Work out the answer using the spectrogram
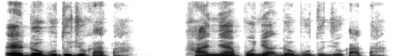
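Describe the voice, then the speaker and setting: A man preaching a sermon in a church, lively and joking with the congregation. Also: on the high side, fast, dry recording, studio quality. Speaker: pastor. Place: church hall.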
